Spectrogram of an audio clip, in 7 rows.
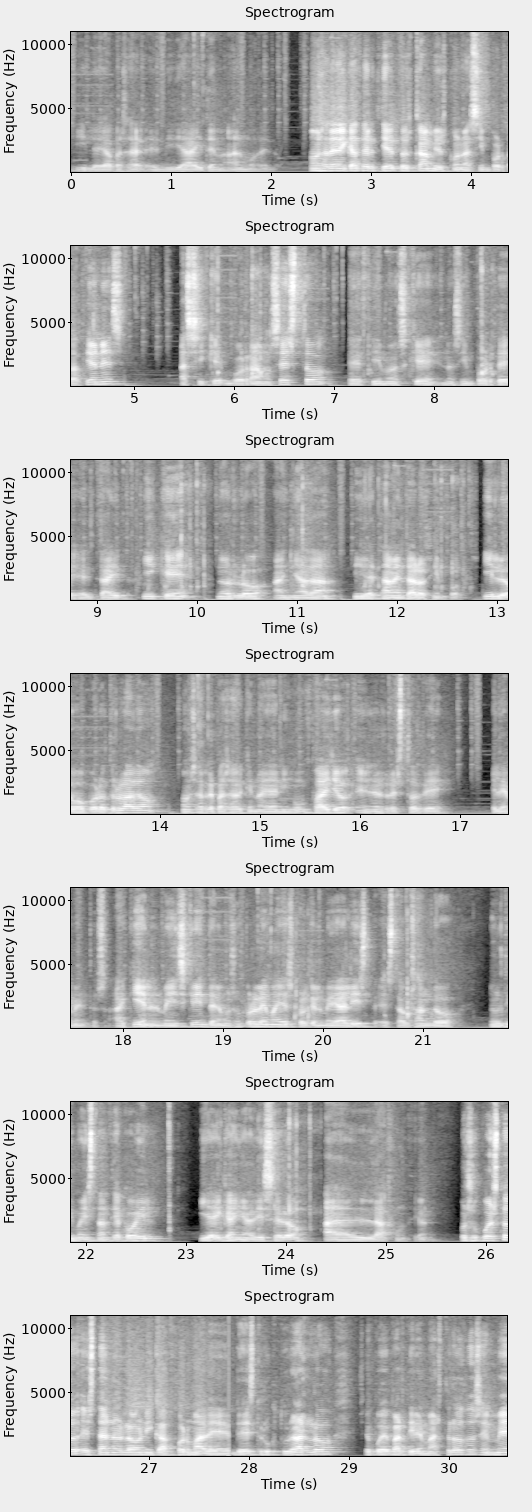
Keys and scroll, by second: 6.1 ctrl+x, 7.0 alt+Return, 12.5 ctrl+alt+o, 20.8 alt+Return, 24.0 ctrl+alt+l, 24.2 ctrl+alt+o.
